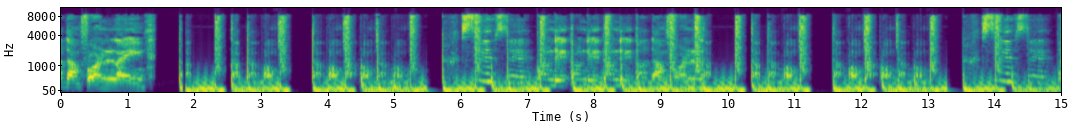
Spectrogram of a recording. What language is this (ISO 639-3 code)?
por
